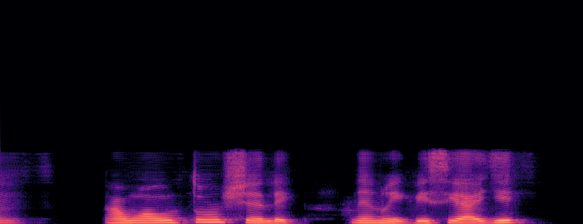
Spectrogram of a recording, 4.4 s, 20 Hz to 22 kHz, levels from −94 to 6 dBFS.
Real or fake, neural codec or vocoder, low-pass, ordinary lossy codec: fake; codec, 16 kHz, about 1 kbps, DyCAST, with the encoder's durations; 7.2 kHz; none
